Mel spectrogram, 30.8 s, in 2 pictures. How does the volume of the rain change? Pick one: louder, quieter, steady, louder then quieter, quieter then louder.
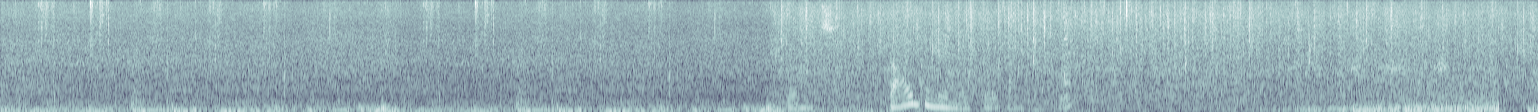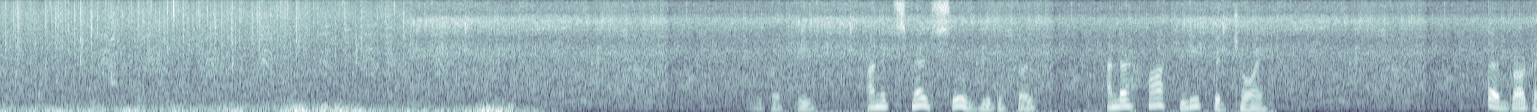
steady.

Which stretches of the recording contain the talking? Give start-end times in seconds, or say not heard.
7.7-10.9, 22.9-28.1, 30.2-30.7.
